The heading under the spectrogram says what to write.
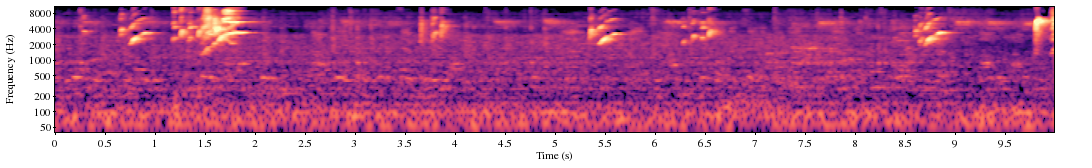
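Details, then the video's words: Caged European goldfinch twittering in the style locally called bitbita after entering its cage: sharp, high chirps and short warbled bursts come in scattered clusters, strongest near the start and end, over a faint low hum. "بتبتة الحسون من دخل القفص"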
